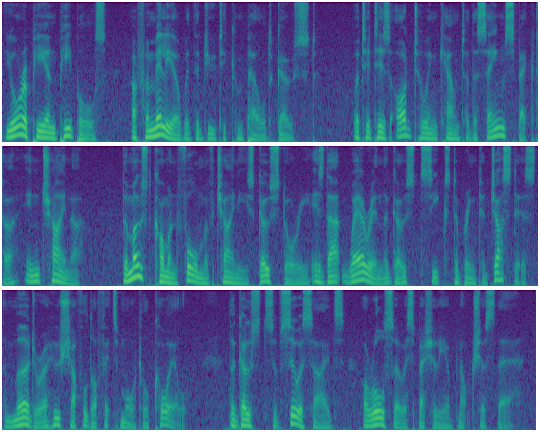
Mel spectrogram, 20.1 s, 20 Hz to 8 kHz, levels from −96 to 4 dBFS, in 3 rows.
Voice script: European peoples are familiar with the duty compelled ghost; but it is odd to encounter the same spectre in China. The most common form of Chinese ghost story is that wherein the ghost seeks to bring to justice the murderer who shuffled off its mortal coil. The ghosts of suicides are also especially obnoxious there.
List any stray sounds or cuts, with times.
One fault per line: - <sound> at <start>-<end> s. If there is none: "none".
none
